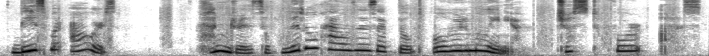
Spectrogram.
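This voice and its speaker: A woman's voice: a little high, dark tone, breathy edge, no echo, heavily acted. A woman voicing an ancient, possessive and doting fox demon in an intimate roleplay audio drama, coaxing and condescending, often slipping into whispers. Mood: wistful, fond.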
